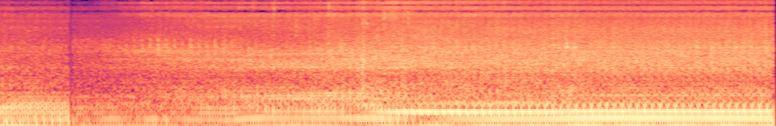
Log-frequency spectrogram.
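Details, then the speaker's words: Tractor diesel warmed to normal operating temperature following maintenance: steady, even idle with a regular low beat and no knocks or misses; running fine. "So that got her up to a normal operating temperature. Seems to be running just fine."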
